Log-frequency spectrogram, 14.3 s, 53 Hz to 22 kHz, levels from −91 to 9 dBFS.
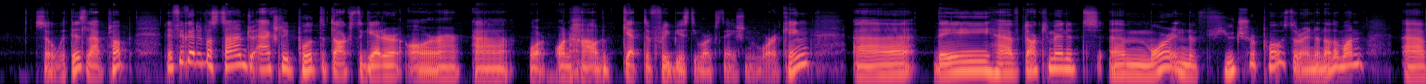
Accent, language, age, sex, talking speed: German, English, 40-59, male, 175 wpm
